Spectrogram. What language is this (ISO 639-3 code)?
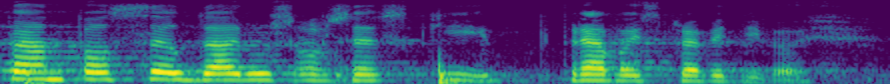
pol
